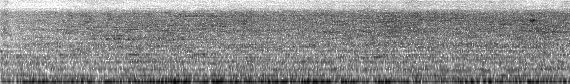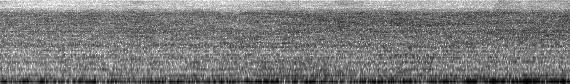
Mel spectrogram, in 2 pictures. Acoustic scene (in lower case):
residential area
